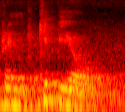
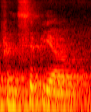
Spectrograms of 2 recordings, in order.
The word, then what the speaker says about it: principio: Jerome, it is in principio, or in principio, depending on which school of pronunciation you prefer.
